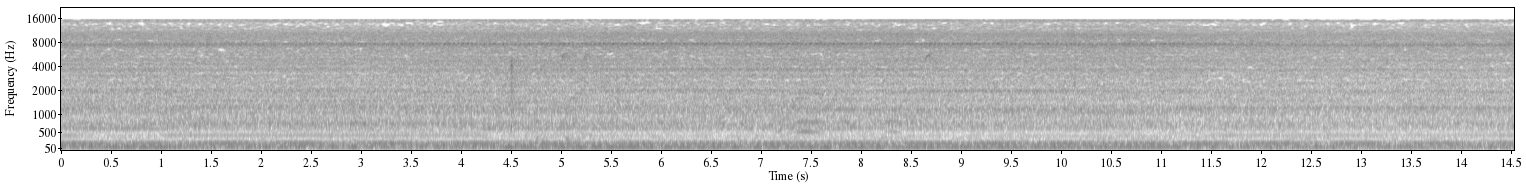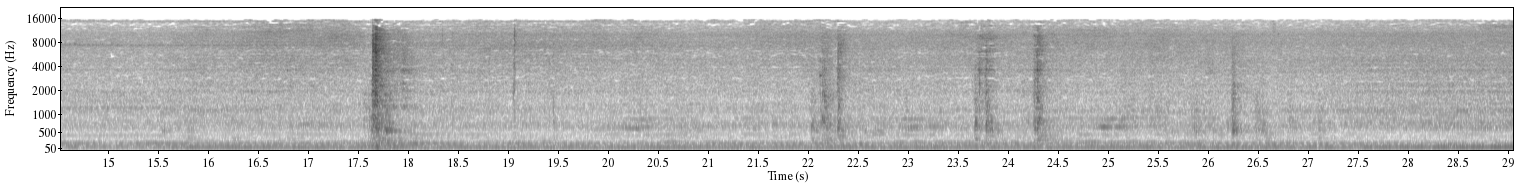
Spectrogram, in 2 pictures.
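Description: Hydraulic excavator's diesel engine running steadily under working load while digging a ditch, growing a little louder past the middle and again near the end. One sharp knock about two-thirds of the way in, then a few lighter knocks.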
